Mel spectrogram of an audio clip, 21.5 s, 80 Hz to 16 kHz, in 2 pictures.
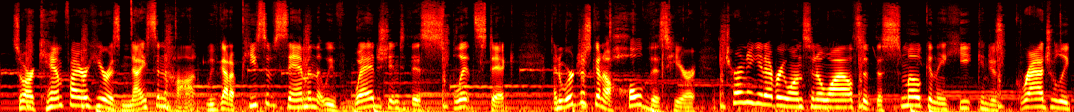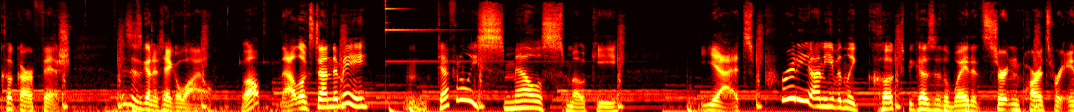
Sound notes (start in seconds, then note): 14.5 bell dings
